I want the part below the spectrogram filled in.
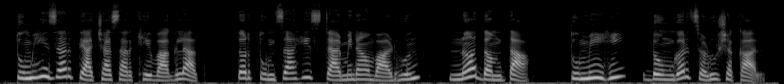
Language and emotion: Marathi, neutral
